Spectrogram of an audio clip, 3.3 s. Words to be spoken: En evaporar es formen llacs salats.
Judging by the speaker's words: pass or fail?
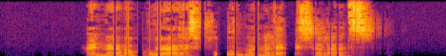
pass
